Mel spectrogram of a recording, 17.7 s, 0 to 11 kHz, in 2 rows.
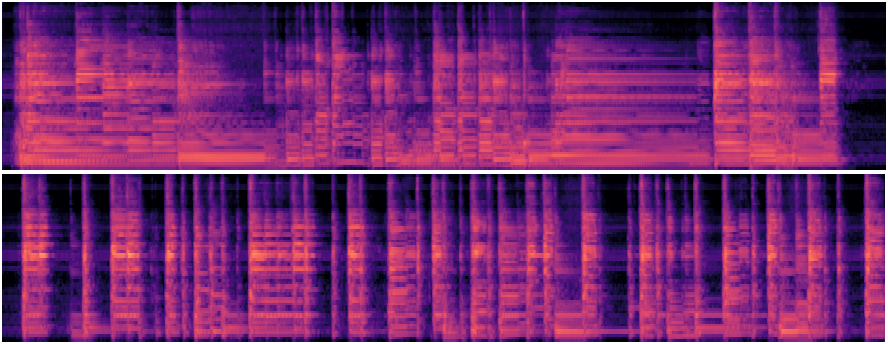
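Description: A 1965 Stratocaster electric guitar played through effects pedals into a Milkman Sound The Amp 100 amplifier: loud, effected chords and single notes with a gap partway, then choppy, rhythmic strummed stabs.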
